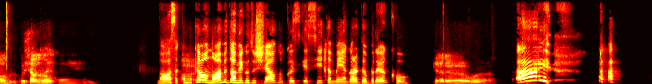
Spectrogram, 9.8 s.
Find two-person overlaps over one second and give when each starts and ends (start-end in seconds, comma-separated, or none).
none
